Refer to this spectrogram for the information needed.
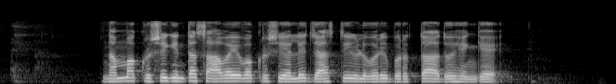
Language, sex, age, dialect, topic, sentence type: Kannada, male, 56-60, Central, agriculture, question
